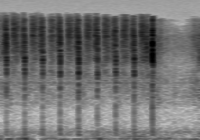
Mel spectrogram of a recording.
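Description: Small brush scrubbing back and forth inside the chuck of a Brasseler Forza electric high-speed dental handpiece: a quick run of faint scratches, about ten a second, that stops about one and a half seconds in. It is scouring out built-up lubricant and debris that keep the bur from being held properly.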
